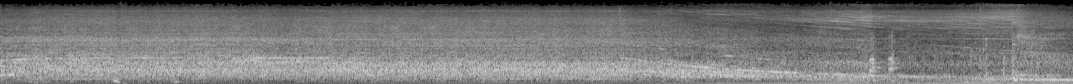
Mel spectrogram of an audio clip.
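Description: A leaf blower runs loud and steady with a dense roaring whoosh and a motor hum, then its pitch slides downward near the end as it winds down.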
